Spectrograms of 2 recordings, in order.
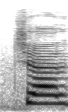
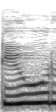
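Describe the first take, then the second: First: The ending is said with a 'ch' sound. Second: The ending is said with a 'ty' sound. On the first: The speaker calls it right. "चर करके करना है" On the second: The speaker calls it wrong. "ट्यूर करके नहीं करना है"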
